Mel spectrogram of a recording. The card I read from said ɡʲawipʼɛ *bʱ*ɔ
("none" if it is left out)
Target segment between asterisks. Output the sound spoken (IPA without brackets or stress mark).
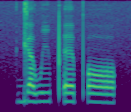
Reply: pʼ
